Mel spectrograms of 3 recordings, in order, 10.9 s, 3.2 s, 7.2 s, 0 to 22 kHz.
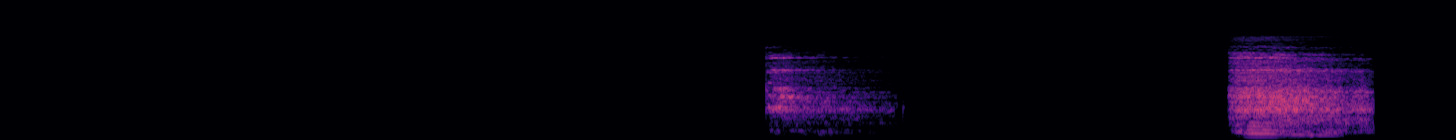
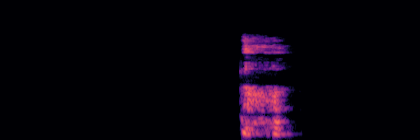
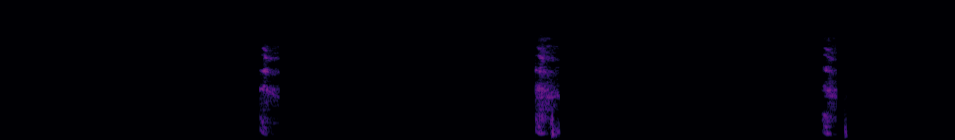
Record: {
  "exhalation_length": "10.9 s",
  "exhalation_amplitude": 2574,
  "exhalation_signal_mean_std_ratio": 0.27,
  "cough_length": "3.2 s",
  "cough_amplitude": 11158,
  "cough_signal_mean_std_ratio": 0.23,
  "three_cough_length": "7.2 s",
  "three_cough_amplitude": 355,
  "three_cough_signal_mean_std_ratio": 0.18,
  "survey_phase": "beta (2021-08-13 to 2022-03-07)",
  "age": "65+",
  "gender": "Male",
  "wearing_mask": "No",
  "symptom_none": true,
  "symptom_onset": "12 days",
  "smoker_status": "Never smoked",
  "respiratory_condition_asthma": false,
  "respiratory_condition_other": false,
  "recruitment_source": "REACT",
  "submission_delay": "1 day",
  "covid_test_result": "Negative",
  "covid_test_method": "RT-qPCR"
}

